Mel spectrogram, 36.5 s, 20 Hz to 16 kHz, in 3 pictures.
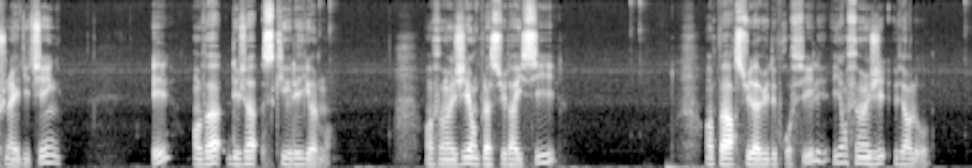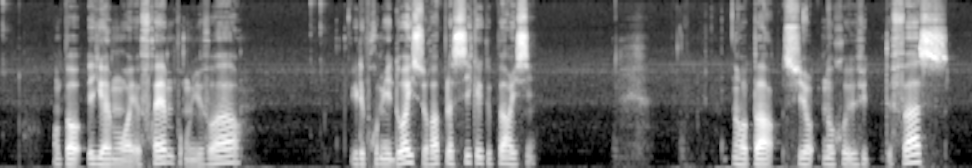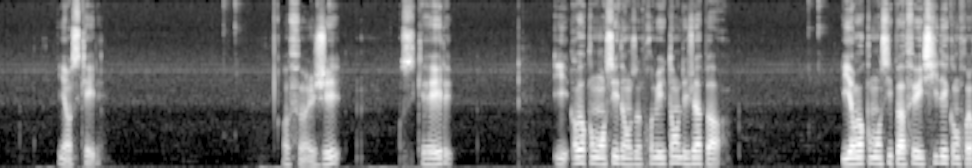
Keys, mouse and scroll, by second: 0.5-1.2 scroll up 3, 1.2-1.7 ctrl+scroll up 3, 1.7-2.1 scroll down 1, 2.1-2.5 scroll up 5, 2.9 s, 4.4 g, 6.1-6.7 ctrl+scroll up 3, 6.9 s, 8.5 KP_3, 9.7-10.8 scroll down 4, 10.8 g, 12.4-12.8 scroll up 2, 12.8 z, 13.6-14.5 scroll up 1, 14.5 g, 17.5-20.7 drag, 21.0 KP_1, 21.5 z, 22.1 scroll down 2, 22.5-23.1 ctrl+scroll up 4, 23.2-24.6 scroll up 3, 24.6 s, 27.4 g, 28.7 s, 31.4 ctrl+r, 35.5-36.4 drag.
